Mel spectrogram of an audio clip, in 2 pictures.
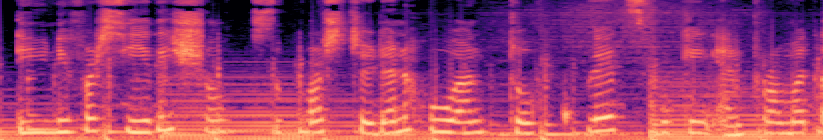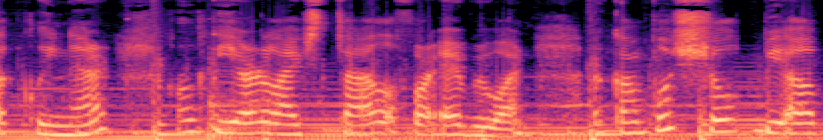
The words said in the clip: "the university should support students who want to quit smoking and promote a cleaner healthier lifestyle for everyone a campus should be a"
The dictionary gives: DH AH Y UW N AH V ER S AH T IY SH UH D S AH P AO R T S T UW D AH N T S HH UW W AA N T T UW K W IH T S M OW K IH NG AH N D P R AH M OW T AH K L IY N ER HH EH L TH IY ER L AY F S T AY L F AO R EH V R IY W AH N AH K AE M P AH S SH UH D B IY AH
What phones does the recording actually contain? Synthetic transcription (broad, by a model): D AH Y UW N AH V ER S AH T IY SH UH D S AH P AO R T S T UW D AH N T HH UW W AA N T T UW K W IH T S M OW K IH NG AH N P R AH M OW T AH K L IY N ER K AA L T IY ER L AY F S T AY L F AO R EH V R IY W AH N AH K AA M P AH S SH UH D B IY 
